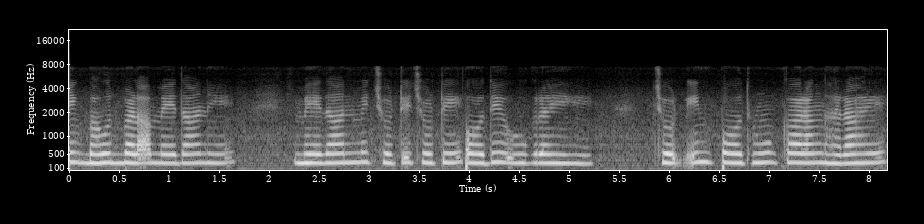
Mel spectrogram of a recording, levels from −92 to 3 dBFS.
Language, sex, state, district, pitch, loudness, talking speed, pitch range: Hindi, female, Maharashtra, Dhule, 260 Hz, -15 LUFS, 140 wpm, 255-265 Hz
